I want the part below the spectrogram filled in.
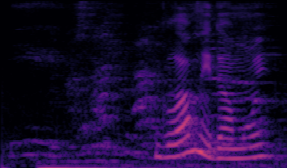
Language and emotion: Russian, neutral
